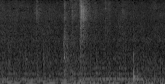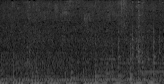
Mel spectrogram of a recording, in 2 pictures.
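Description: Background music with a steady, repeating bass beat.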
